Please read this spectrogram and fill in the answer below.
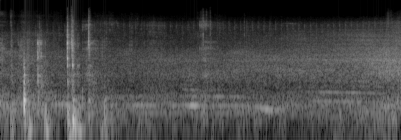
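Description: A few light clicks and taps in the first two seconds as multimeter test probes are handled against a boat's bow navigation light fitting, then only a faint steady background.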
